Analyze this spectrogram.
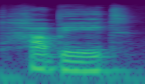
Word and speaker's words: habet: Now I have pronounced it as habet, as you would in classical Latin, but in early Latin and in Plautus it was probably still pronounced habet with a long vowel.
